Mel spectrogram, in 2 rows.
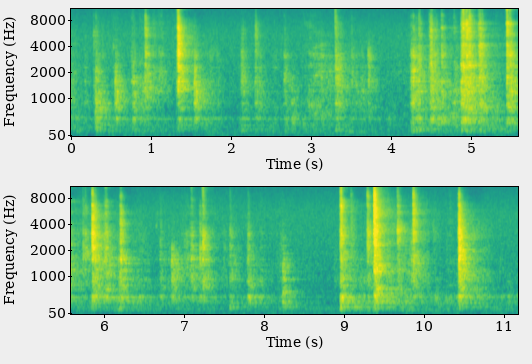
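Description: A socket wrench ratchets and clanks against GT3 road race car chassis parts in close, irregular bursts of clicking and metallic knocks, with short pauses between turns.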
